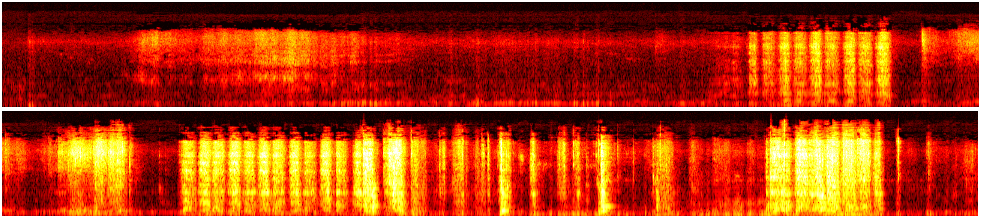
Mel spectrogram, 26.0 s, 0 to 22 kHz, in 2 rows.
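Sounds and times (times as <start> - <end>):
handsaw cutting through wood: 9.9 - 11.9, 15.4 - 20.7, 23.2 - 24.9.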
